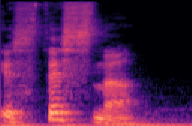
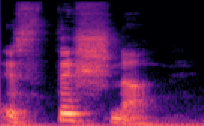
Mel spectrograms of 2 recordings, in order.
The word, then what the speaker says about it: इस्तिस्ना: Deuteronomy इस्तिस्ना, कुछ लोग इसे प्रोनाउंस करते हैं इस्तिश्ना, इस्तिश्ना नहीं है, इस्तिस्ना।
